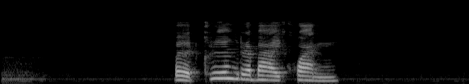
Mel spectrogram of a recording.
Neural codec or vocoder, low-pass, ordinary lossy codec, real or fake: none; none; none; real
